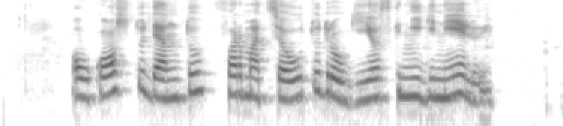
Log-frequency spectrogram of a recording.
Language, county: Lithuanian, Vilnius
